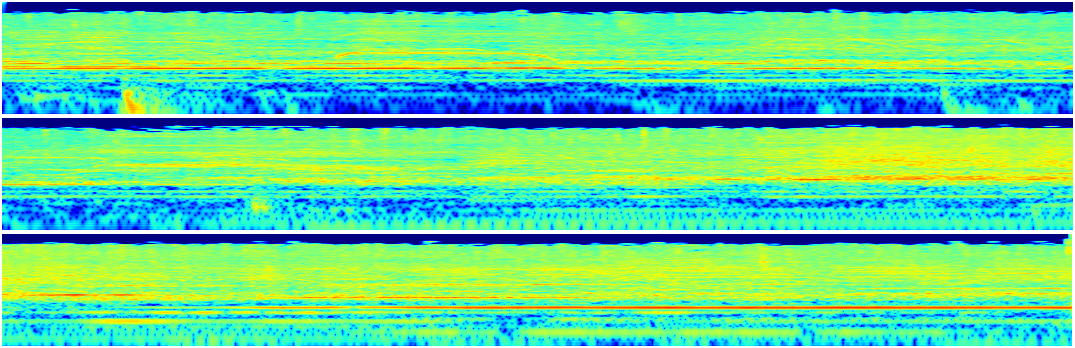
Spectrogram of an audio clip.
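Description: Live rock band holding sustained, droning instrument tones over crowd noise, with a few sliding notes and a low held note swelling louder about three quarters through.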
